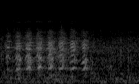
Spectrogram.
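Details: Goat (Capra hircus) bleats in a quick, wavering run of nasal pulses, each about a tenth of a second long, at an apple orchard where branches are gathered and cut for goats.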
